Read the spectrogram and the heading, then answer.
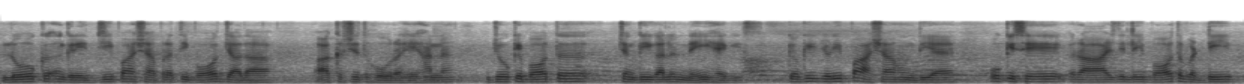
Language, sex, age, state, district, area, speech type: Punjabi, male, 30-45, Punjab, Barnala, rural, spontaneous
